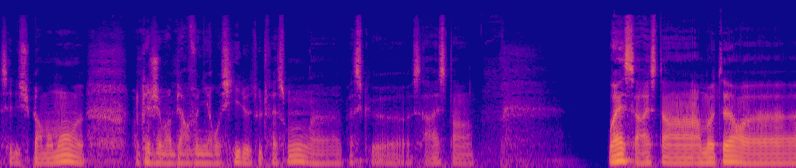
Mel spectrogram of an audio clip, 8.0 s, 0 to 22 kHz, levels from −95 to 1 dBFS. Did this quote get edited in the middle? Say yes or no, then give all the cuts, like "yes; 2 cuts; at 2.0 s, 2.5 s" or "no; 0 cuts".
no; 0 cuts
